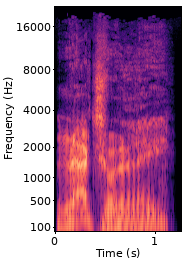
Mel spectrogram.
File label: Male Orc Ogre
